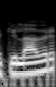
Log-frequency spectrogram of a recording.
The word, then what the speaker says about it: ക്ലാവര: കാര്യങ്ങളൊക്കെ ഇവിടെ കൊടുത്തു വെച്ചിരിപ്പുണ്ട് ആ കിളാവര ആണെങ്കിലും ക്ലാവരേ ക്ലാവരേ എന്നാണ് എല്ലാവരും പറയുന്നത് ഉച്ചാരണം ക്ലാവരേ എന്നാ ഓക്കേ ഗയ്‌സ് നമ്മൾ ഇവിടുന്ന്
